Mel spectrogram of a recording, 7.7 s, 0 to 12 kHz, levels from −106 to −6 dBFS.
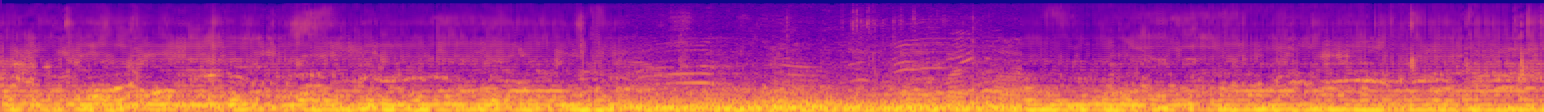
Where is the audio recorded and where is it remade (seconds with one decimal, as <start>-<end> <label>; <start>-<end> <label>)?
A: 0.0-3.1 remade; 3.1-5.1 recorded; 5.1-7.7 remade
